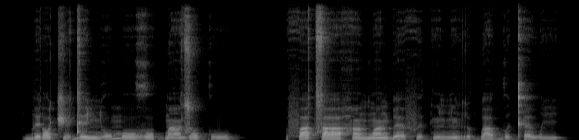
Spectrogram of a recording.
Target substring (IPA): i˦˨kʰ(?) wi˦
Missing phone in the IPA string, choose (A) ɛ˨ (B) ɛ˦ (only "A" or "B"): B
